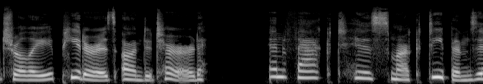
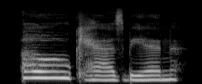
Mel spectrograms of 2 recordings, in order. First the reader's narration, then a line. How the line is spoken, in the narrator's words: he chuckles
